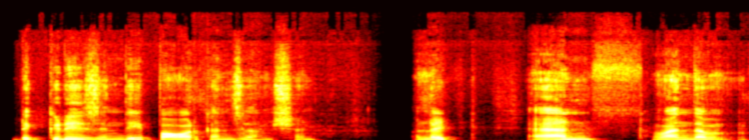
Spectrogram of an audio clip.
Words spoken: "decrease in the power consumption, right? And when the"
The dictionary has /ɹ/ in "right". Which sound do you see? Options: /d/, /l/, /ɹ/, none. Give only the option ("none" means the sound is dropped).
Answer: /l/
